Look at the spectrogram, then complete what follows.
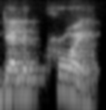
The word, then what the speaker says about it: Delacroix: jones we have dicky the villagers pronounced this name delacroix eventually made a great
